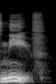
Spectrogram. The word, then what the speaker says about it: Niamh: "Hi, my name is Niamh." Niamh, that's a beautiful name. How do you spell that?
